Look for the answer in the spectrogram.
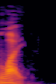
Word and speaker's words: Licht: I'm looking at his last name. It's L-I-C-H-T. Jason Licht. – Right. It's Jason Light. – Well, why isn't it spelled L-I-G-H-T? – I have no idea, Al.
